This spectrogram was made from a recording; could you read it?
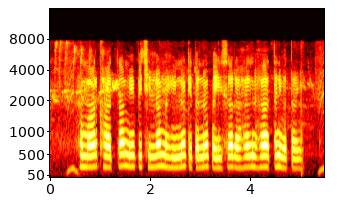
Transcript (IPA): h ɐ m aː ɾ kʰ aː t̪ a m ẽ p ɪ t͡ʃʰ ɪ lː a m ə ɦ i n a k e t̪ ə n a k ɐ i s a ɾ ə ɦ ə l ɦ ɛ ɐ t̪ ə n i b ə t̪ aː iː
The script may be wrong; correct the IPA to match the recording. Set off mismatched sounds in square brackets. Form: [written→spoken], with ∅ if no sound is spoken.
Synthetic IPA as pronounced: h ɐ m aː ɾ kʰ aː t̪ a m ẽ p ɪ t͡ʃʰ ɪ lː a m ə ɦ [i→iː] n a k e t̪ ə n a [k→p] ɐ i s a ɾ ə ɦ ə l ɦ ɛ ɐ t̪ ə n i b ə t̪ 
